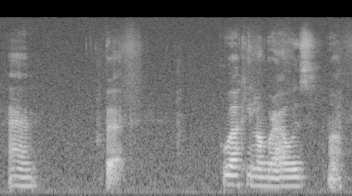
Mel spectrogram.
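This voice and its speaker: The speech has a British accent and monotone, flat intonation. Noticeable background noise runs underneath. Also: man. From UK. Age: young. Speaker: vlogger. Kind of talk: video diary. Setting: home camera recording. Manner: hesitant, many fillers.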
